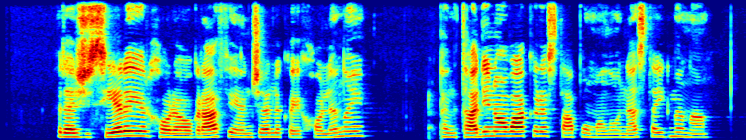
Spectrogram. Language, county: Lithuanian, Marijampolė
